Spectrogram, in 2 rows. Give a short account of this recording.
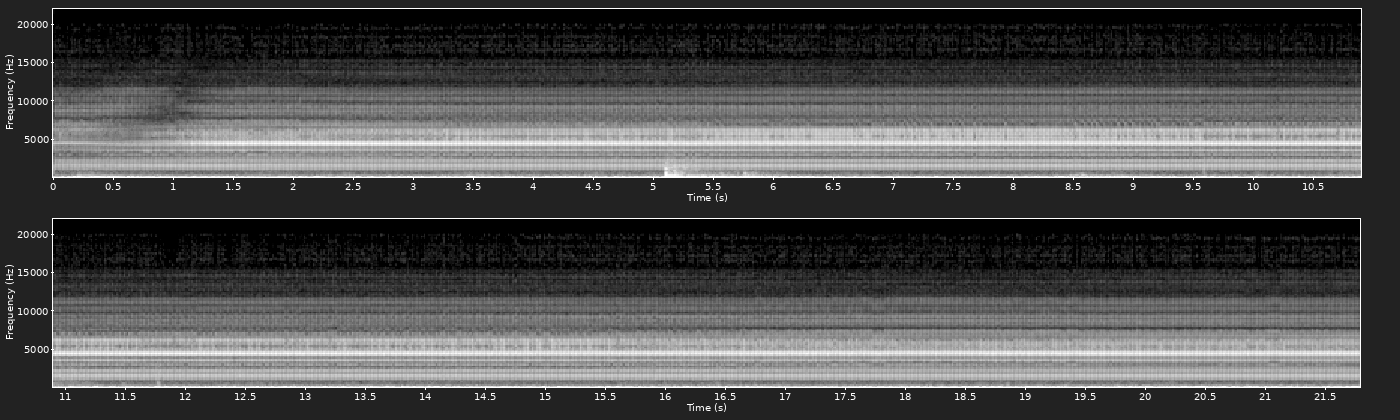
Berlin Bürknerstr., house entrance, defective electric device buzzing, (Sony PCM D50, Primo EM172)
